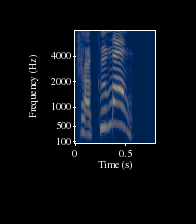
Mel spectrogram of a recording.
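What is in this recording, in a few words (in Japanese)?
"hyakuman", Japanese, girl; voice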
